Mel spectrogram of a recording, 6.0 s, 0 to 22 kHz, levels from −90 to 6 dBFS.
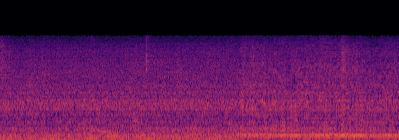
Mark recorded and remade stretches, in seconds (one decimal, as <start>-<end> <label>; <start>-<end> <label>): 0.0-3.6 recorded; 3.6-6.0 remade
